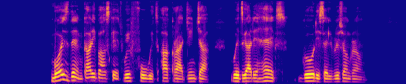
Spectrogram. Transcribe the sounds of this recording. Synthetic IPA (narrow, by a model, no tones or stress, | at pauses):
bɔjs̬dɛ̃mkaɾibasketwifuwitakɾad͡ʒĩnd͡ʒa | witɡadĩɦɛ̃ɡs | ɡodisɛlebɹeʃɔ̃nɡɹãʊ̃nd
